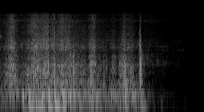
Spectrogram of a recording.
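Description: A loud, scratchy rough noise with a few clicks in it, stopping abruptly about a second and a half in.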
